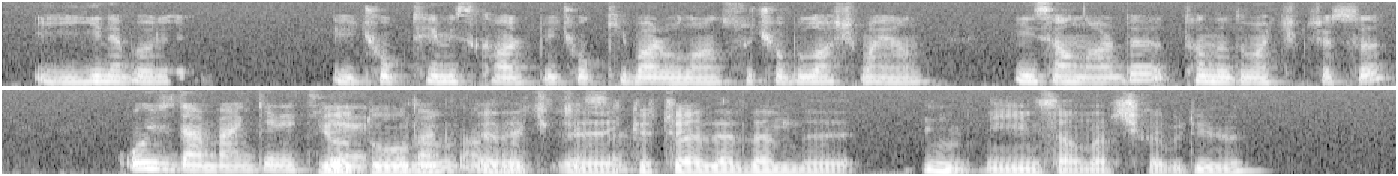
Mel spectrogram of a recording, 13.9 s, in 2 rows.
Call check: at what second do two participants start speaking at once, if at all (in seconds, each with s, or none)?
8.6 s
